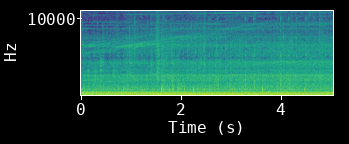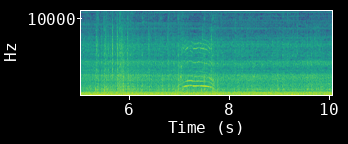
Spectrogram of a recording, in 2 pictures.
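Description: Cabin noise inside a Boeing 787-8 Dreamliner taxiing after landing: a steady hum with a low rumble and a steady tone throughout. There is a louder bump a little past five seconds in, and a short high tone that rises and falls about seven seconds in.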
